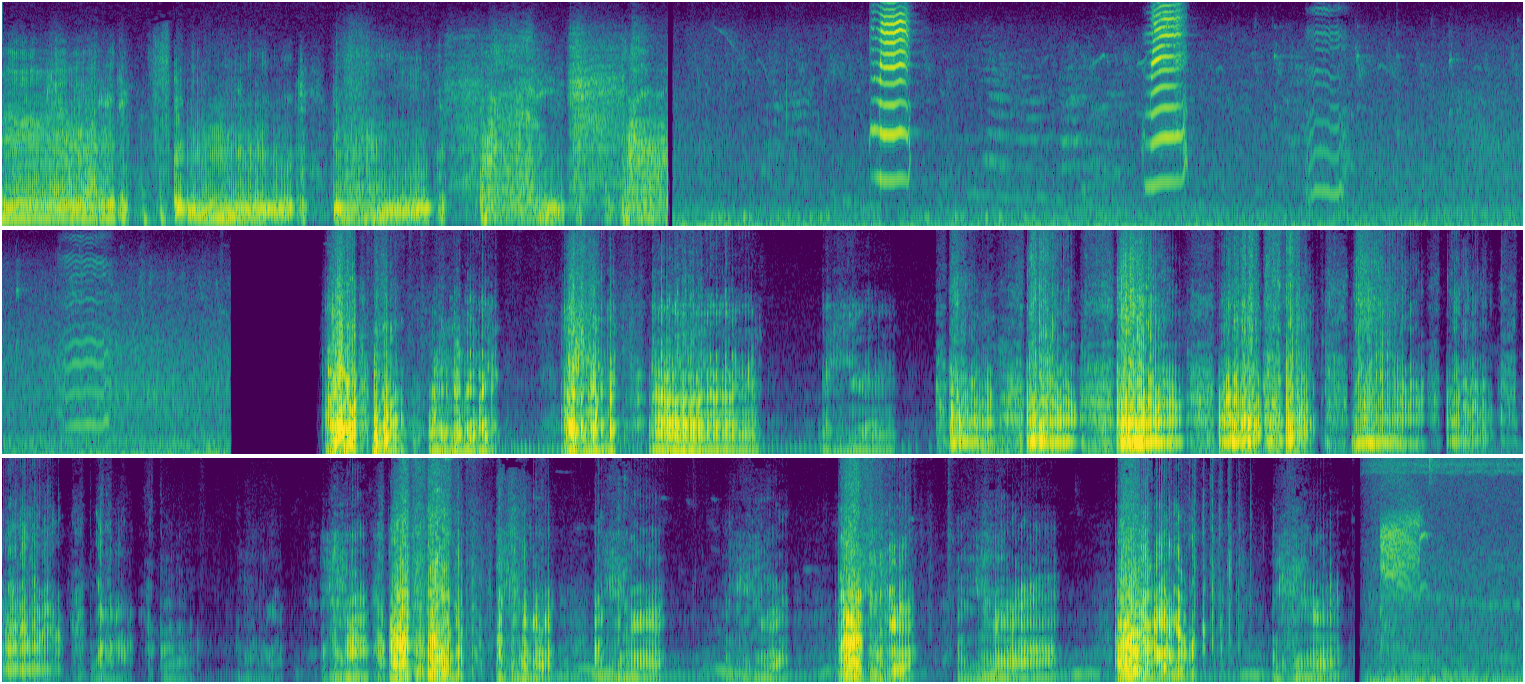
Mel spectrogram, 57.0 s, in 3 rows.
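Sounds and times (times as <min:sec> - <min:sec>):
young lions roaring: 0:26.0 - 0:40.4.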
